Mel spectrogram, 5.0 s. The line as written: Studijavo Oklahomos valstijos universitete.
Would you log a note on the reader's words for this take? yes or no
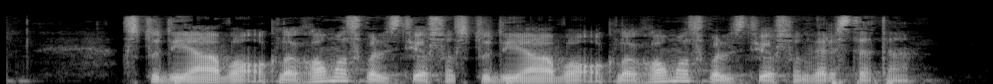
yes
